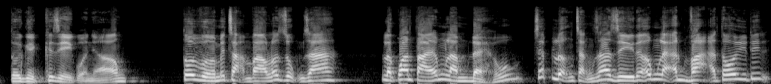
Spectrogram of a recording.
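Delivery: high, loud indignant scolding. A narrator's reading. Young man scolding the coffin maker for blaming him, indignant. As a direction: tell him off hard, rising. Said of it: "nói như mắng".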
